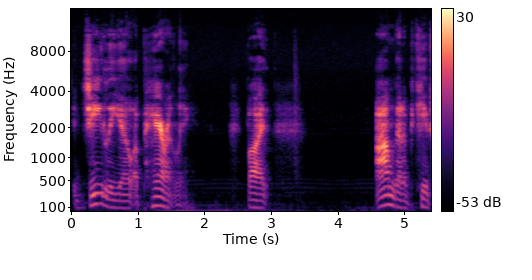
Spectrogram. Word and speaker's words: Giglio: word wrong but yeah it's supposed to be pronounced G Leo apparently but I'm gonna keep saying Giglio I don't live in Italy it's almost like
